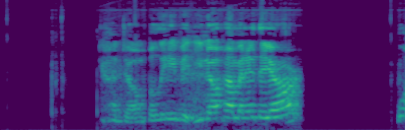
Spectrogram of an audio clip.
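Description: A young man speaks through a microphone.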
